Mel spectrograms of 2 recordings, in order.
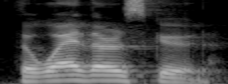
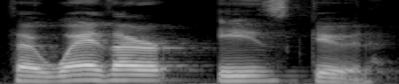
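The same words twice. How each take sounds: First: "weather's" run together into one word, "The weather's good" said naturally; contracted form. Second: "The weather is good" with "is" fully sounded, slow; full form. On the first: Teacher contrasting the contraction for learners, easy and natural. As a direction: fold the is into "weather's", casual spoken English. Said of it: "Forme contractée". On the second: Teacher showing French learners the full form, slowly. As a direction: spell out "weather is" as two clear words, unhurried. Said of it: "The weather is good, ok?". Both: Shown as a demonstration.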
